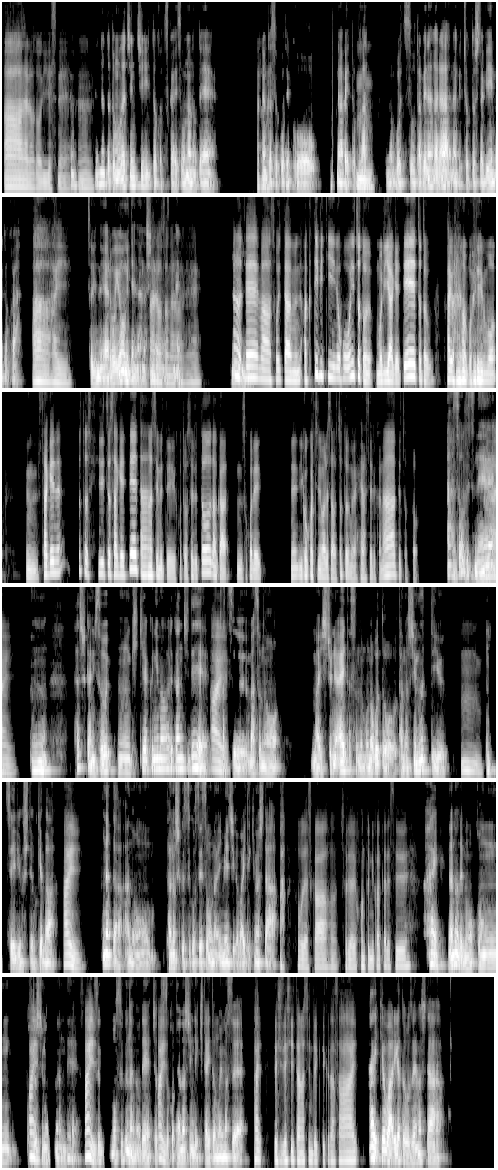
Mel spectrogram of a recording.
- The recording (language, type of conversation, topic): Japanese, advice, 友人の集まりでどうすれば居心地よく過ごせますか？
- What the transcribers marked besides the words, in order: other noise; laughing while speaking: "会話のボリュームを"; other background noise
